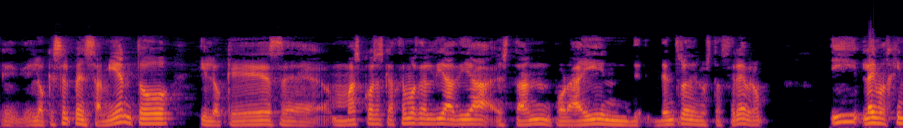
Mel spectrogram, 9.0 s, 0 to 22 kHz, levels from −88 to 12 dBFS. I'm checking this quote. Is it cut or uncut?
uncut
